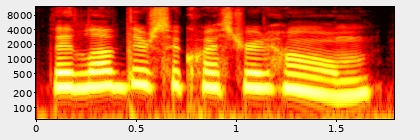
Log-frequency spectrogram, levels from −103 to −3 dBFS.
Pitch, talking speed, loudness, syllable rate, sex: 245 Hz, 170 wpm, -16 LUFS, 5.7 syllables/s, female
